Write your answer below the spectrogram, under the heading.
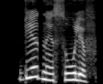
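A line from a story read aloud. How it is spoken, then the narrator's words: Sighing girl. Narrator (Russian): вздохнула девочка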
